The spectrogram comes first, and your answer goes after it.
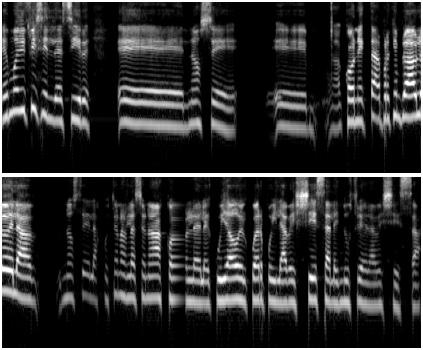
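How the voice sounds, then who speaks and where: A woman speaks at a medium pitch and moderate pace, with ordinary pitch variation. The recording is very clean with a silent background, and the sound is dry and close with no echo. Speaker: radio host. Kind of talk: casual chat. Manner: animated.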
